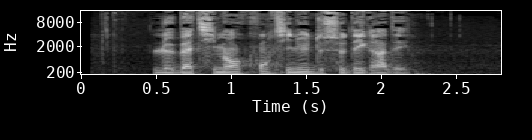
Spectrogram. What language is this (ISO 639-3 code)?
fra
